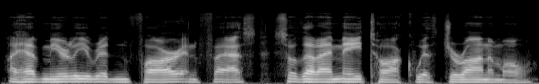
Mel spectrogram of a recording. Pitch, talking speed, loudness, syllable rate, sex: 115 Hz, 155 wpm, -17 LUFS, 3.9 syllables/s, male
